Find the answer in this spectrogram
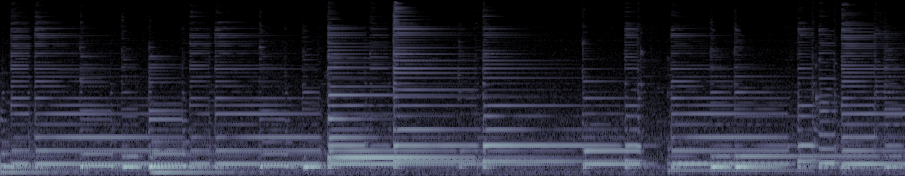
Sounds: Strum, Music, Musical instrument, Acoustic guitar, Guitar, Plucked string instrument

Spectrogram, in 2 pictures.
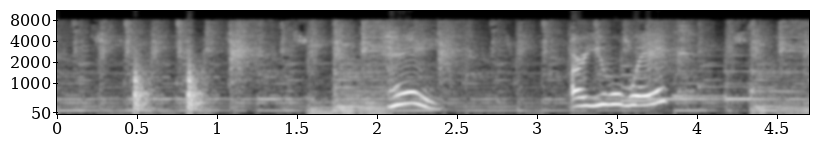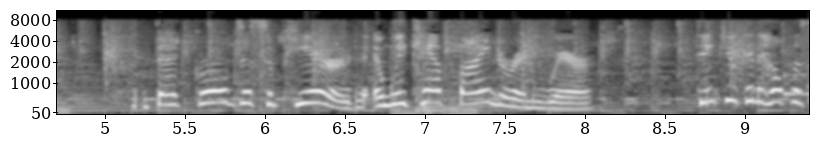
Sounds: Speech, Music

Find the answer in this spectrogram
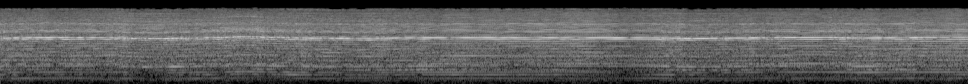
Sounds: Vehicle

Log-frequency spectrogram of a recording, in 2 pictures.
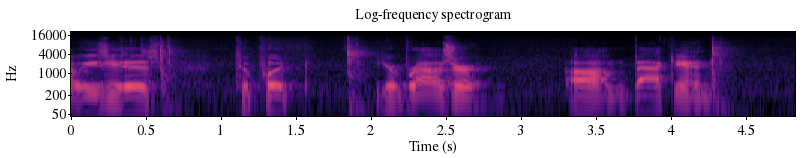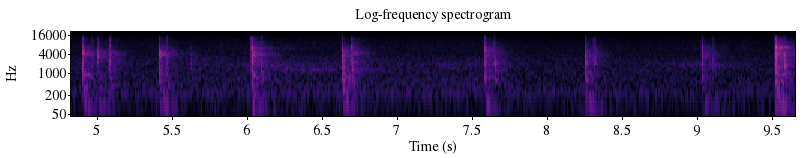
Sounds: Computer keyboard

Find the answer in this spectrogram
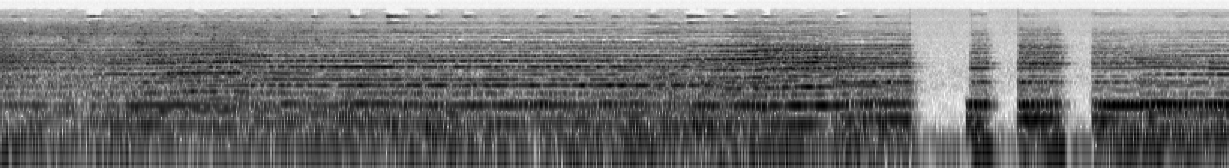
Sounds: Music

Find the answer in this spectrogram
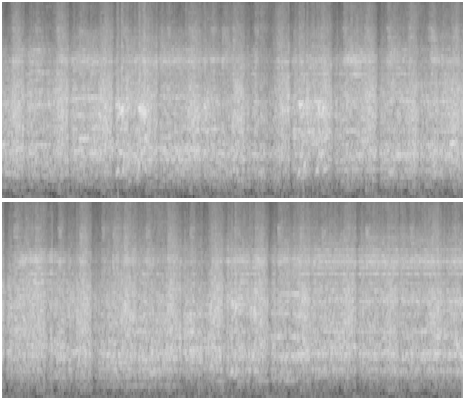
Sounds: Music

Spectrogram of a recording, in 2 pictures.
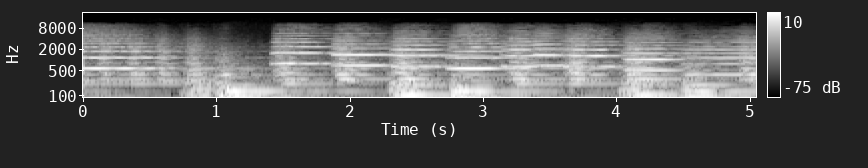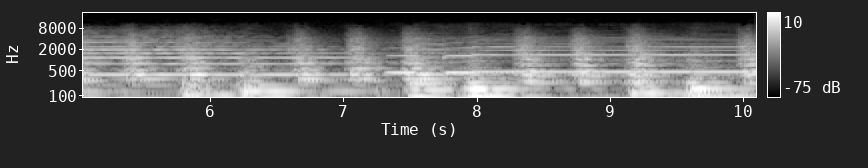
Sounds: Music

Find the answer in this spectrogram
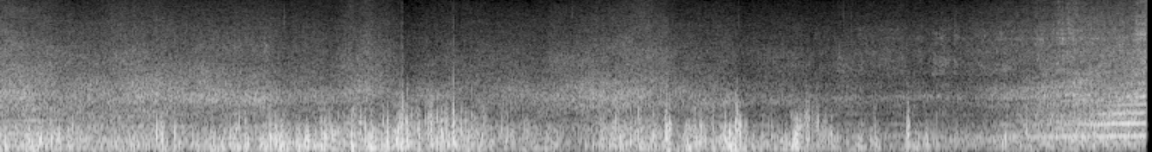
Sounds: Motorcycle, Vehicle, Wind

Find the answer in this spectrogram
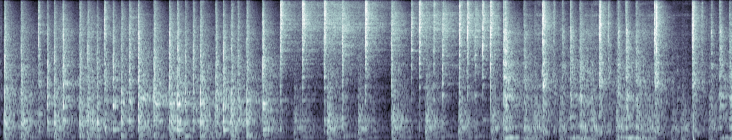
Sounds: inside a large room or hall, Music

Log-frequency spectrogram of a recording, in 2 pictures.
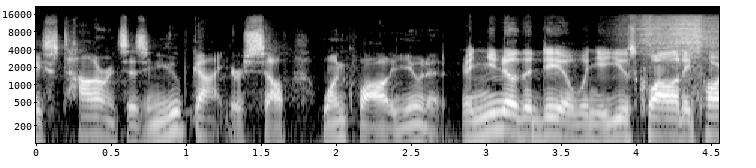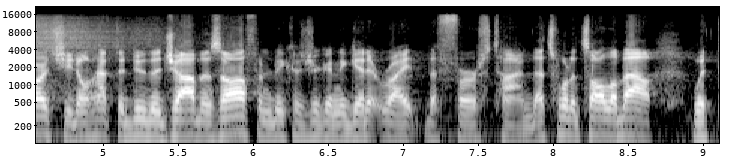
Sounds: Speech

